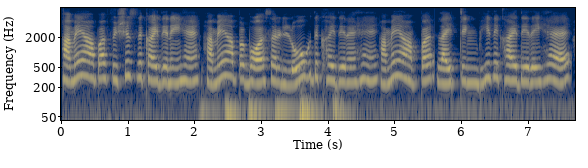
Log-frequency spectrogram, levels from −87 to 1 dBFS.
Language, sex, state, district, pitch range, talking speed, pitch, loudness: Hindi, female, Maharashtra, Aurangabad, 250-300 Hz, 210 wpm, 270 Hz, -25 LUFS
